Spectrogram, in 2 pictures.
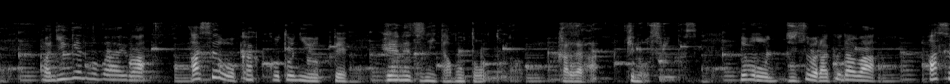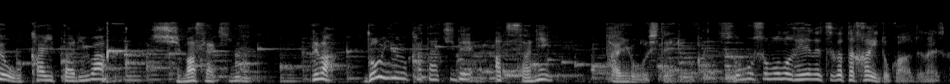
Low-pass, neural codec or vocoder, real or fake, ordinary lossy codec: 7.2 kHz; vocoder, 22.05 kHz, 80 mel bands, HiFi-GAN; fake; none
